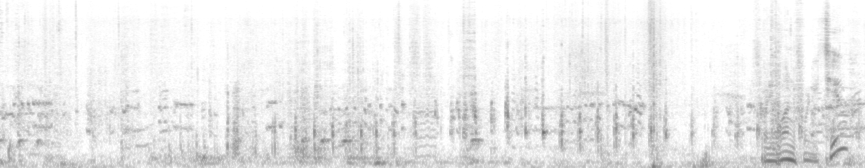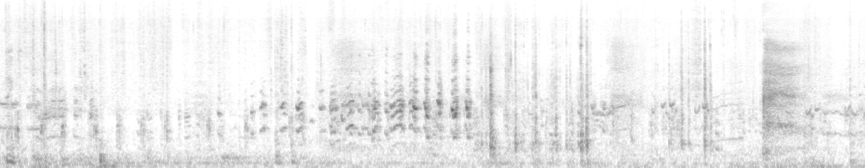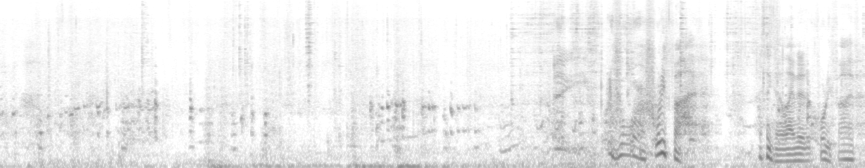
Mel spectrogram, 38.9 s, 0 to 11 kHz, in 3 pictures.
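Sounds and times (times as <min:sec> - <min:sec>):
chickens clucking: 0:00.0 - 0:38.9.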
